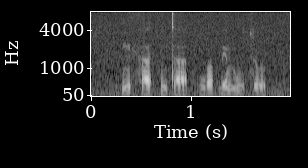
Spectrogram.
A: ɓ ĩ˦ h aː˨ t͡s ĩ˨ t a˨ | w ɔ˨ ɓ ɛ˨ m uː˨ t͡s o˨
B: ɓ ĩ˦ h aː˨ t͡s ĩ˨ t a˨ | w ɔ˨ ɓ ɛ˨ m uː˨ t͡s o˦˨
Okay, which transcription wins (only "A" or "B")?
A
